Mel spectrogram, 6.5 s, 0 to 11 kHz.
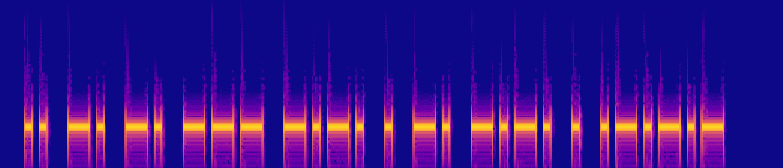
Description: Morse code, heard as a keyed tone, about 20 wpm, 700 Hz. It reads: INNOCENCE.
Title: Sentences with 7-Word Phrases - Spoken Beginning - 20wpm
